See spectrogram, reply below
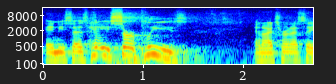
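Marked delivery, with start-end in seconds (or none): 0.4-1.5 high, drawn-out plea to a stranger; pleading call. Retold or imitated. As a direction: imitate a man begging someone to wait. Man calls him back, begging.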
